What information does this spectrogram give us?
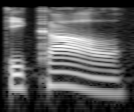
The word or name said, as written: Tikal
